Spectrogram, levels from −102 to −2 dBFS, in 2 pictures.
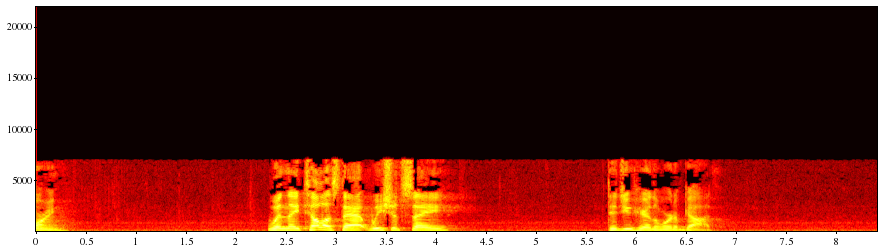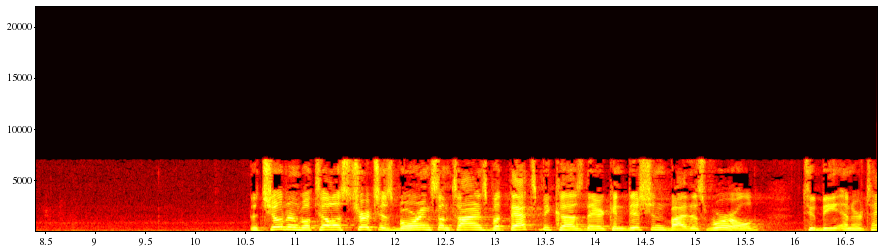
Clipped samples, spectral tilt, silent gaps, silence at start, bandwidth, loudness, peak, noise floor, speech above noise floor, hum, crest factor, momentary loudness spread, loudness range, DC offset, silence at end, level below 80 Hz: under 0.1%; -4 dB/octave; none; 0 s; 7.4 kHz; -17 LUFS; 0 dBFS; -52 dBFS; 35 dB; none; 20 dB; 9 LU; 9 LU; under 0.1%; 0 s; -62 dBFS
